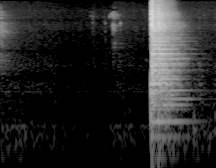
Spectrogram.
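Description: Near silence, then about one and a half seconds in a single sharp metallic clack that rings briefly: a flip-top metal lighter snapping shut after a cigarette is lit.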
